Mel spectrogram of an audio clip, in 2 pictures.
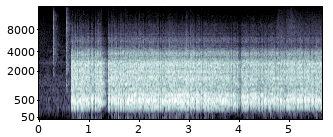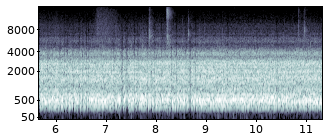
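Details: Radio picking up RFI from a Raspberry Pi on a wall-wart switching power supply, power cord without ferrite beads: loud steady hiss and buzz, no station audible; radio interference from switching power supply.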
